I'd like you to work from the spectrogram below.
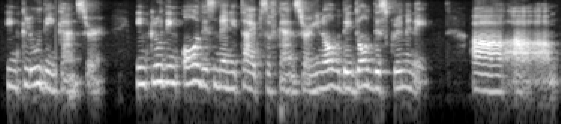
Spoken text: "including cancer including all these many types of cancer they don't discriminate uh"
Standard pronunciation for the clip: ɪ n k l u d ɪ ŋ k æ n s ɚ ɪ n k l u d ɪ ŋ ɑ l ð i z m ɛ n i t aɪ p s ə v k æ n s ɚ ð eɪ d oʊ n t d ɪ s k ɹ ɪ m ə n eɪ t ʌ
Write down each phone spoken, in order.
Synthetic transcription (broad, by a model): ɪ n k l u d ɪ ŋ k æ n s ɚ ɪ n k l u d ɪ ŋ ɑ l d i s m ɛ n i t aɪ p s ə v k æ n s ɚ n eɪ d oʊ n t d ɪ s k ɹ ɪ m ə n eɪ t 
